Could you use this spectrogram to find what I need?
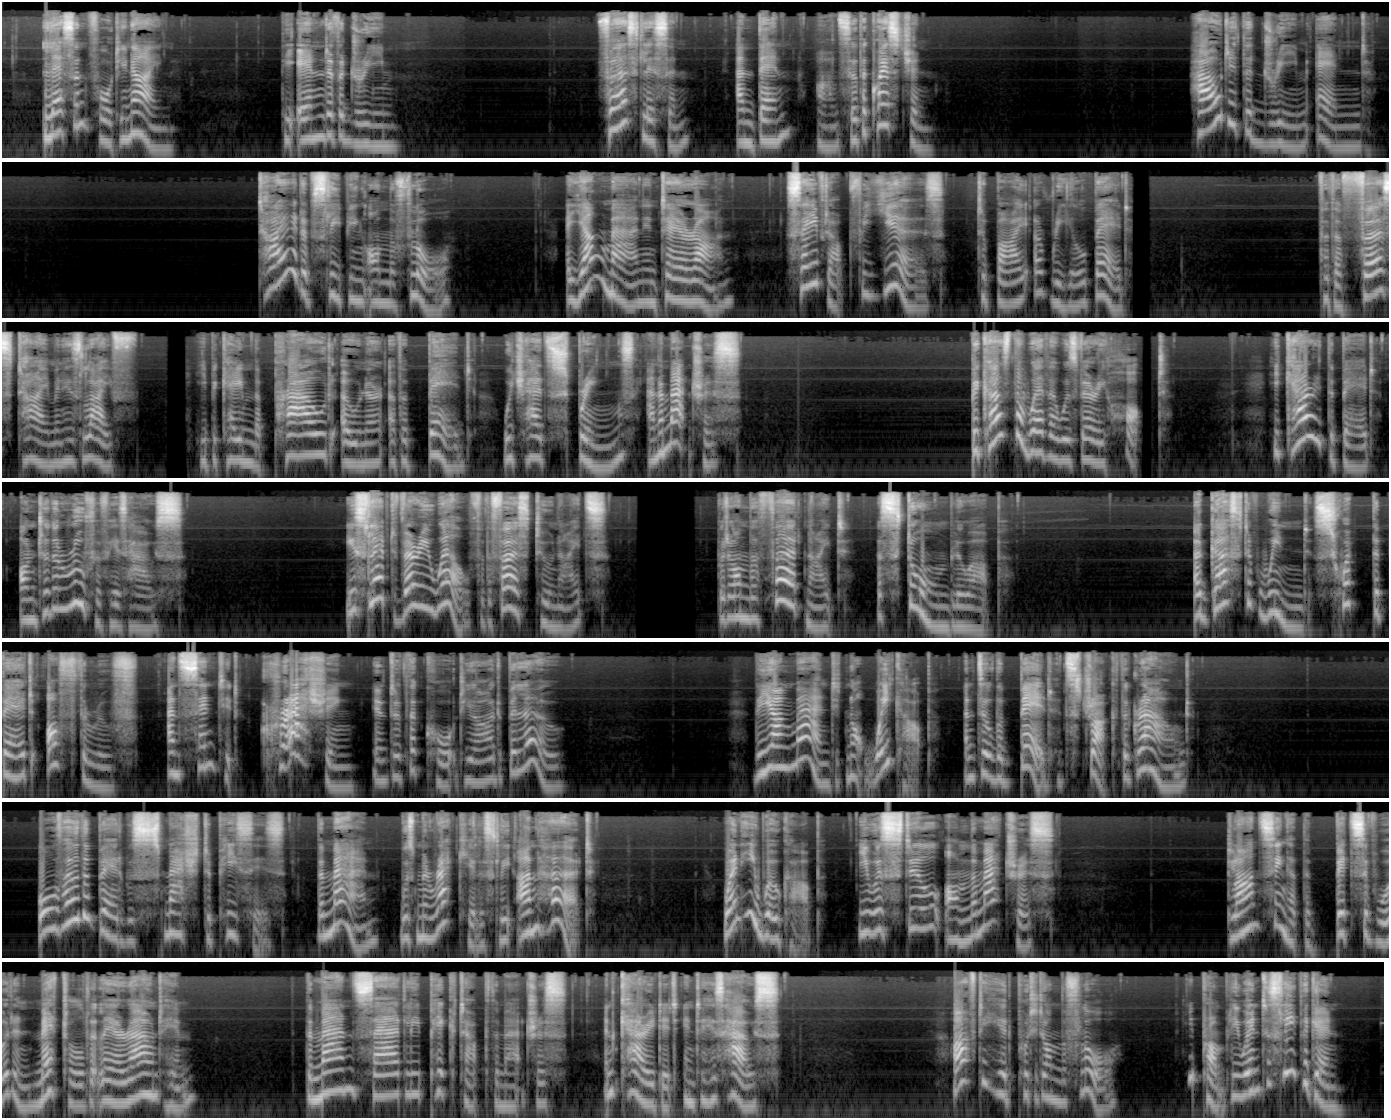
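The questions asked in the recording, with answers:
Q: How did the dream end?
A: The bed was blown off the roof and smashed, so he went back to sleeping on the mattress on the floor.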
